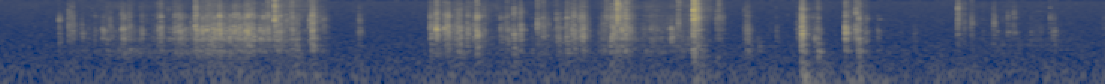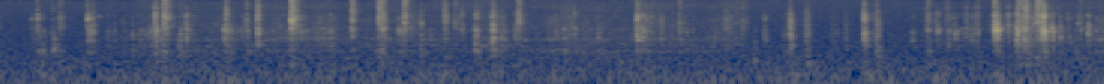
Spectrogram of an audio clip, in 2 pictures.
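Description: Fingertips of both hands type, press and tap the keys of a full-size old beige plastic computer keyboard with mechanical-style keycaps and a hollow plastic case, resting on a desk. A dense run of rapid, bright clacks opens the clip, followed by scattered sharp taps and short bursts of keystrokes. Each click is crisp and dry, with almost no low end.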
